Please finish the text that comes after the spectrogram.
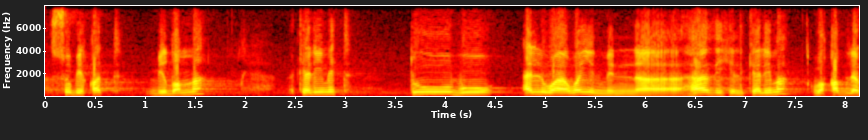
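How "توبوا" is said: توبوا with both oo vowels drawn out evenly; lengthened vowels. Shown as a demonstration. Teacher showing two madd waws, lengthened vowels. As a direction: hold each waw in توبوا as a long oo. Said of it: "وقابلية التطويل وقابلية الزيادة".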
